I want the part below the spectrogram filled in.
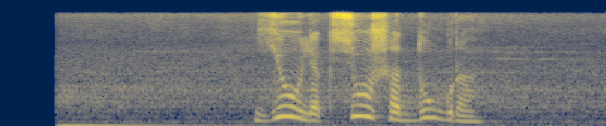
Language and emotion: Russian, angry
